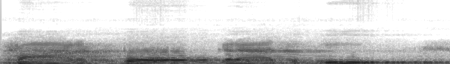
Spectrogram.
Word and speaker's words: Harpócrates: Los griegos se adormecían concentrados totalmente en Harpócrates y pronunciaban su nombre así: Harpócrates.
